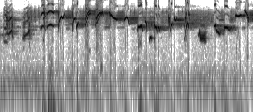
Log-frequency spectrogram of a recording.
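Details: Oriental magpie-robin of the navy type, about to bathe, sings a rich, fast medley of sweet rising and falling whistles mixed with sharp chirps, almost without break.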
